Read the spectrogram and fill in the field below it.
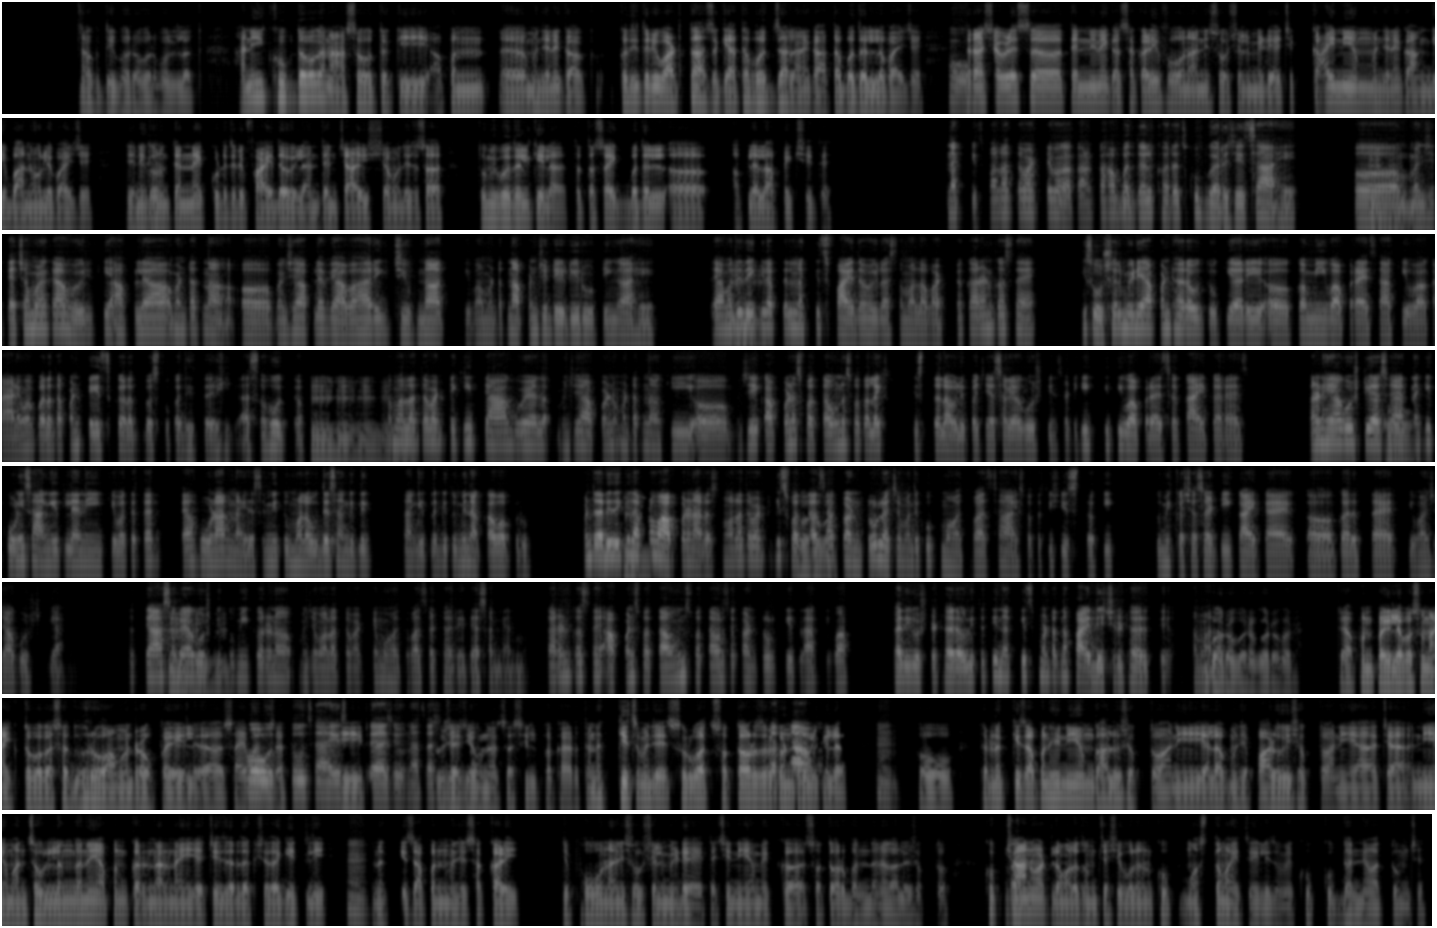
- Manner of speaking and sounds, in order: tapping; other background noise; in English: "डेली रूटीन"; laughing while speaking: "कधीतरी असं होतं"; other noise
- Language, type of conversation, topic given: Marathi, podcast, सकाळी तुम्ही फोन आणि समाजमाध्यमांचा वापर कसा आणि कोणत्या नियमांनुसार करता?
